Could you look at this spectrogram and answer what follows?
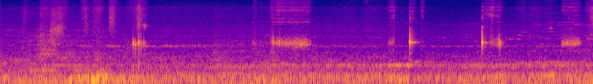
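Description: Drinking cups being handled and moved about on a hard tabletop: a few short knocks and clinks that ring briefly, over a steady low hum.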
